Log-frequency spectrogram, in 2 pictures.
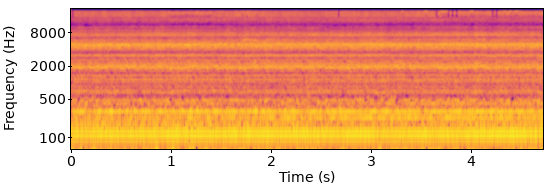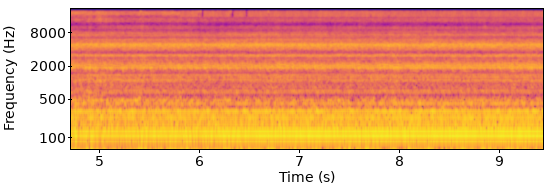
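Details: Washing machine drain pump after replacement (a safety pin had wedged in the old pump, rusting it and stopping the drain): a steady low hum with an even whir and no grinding, moving the water quickly; normal operation.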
